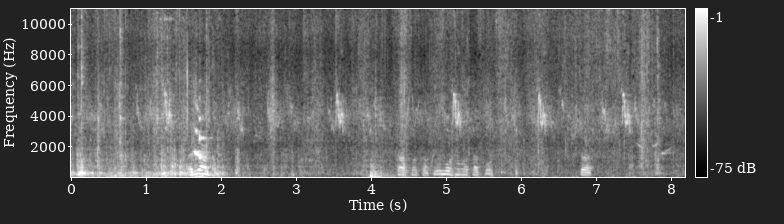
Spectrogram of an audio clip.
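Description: A wooden cart's wheels rumble and creak over the ground.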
